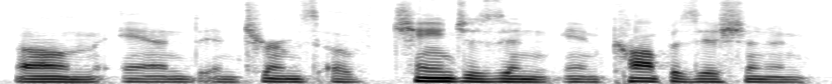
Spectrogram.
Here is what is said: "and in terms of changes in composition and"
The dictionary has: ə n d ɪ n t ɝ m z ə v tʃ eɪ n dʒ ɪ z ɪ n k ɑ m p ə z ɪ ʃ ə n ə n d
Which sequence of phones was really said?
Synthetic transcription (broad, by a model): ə n ɪ n t ɝ m z ə v tʃ eɪ n dʒ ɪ z ɪ n k ɑ m p ə z ɪ ʃ ə n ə n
